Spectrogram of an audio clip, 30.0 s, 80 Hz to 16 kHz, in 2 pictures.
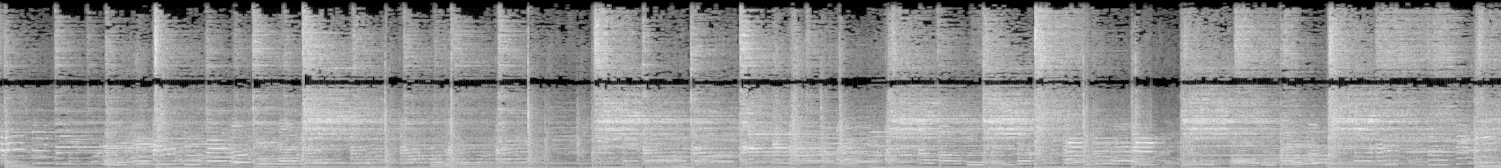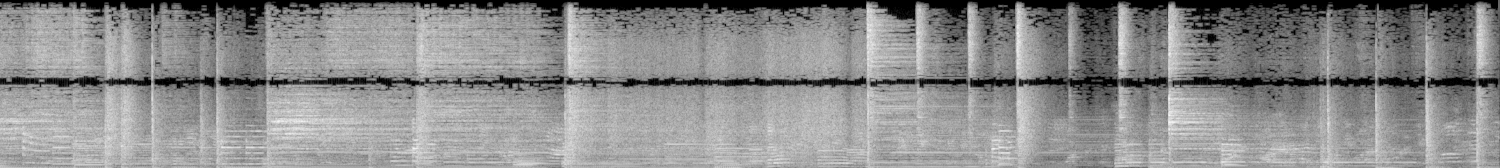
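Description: Live band playing an instrumental break with no singing: two electric guitars over a drum kit, with sustained low notes underneath. The playing drops back briefly about 25 seconds in, then picks up again.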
